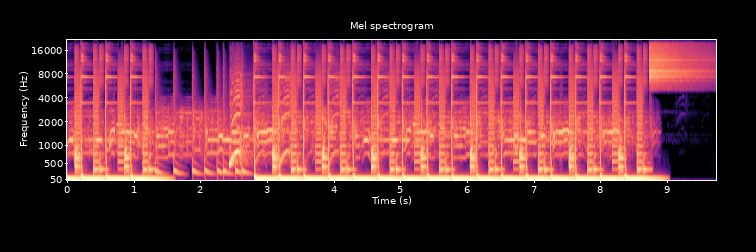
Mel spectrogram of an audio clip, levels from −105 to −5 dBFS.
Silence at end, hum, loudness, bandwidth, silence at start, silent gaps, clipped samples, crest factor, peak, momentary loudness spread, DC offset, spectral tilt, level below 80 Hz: 0 s; none; -10 LUFS; over 20 kHz; 0 s; none; 0.2%; 8 dB; 0 dBFS; 9 LU; under 0.1%; -4.5 dB/octave; -8 dBFS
